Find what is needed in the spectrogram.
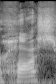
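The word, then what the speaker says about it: HOSS: off-road stability suspension or haas for short which kind of rhymes with boss plus it just looks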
